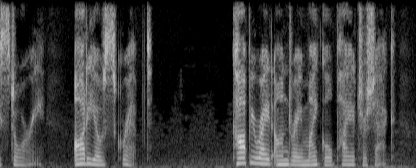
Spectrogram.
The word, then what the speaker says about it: Pietroschek: Copyright Michael Pietroschek. Pronounced Pietroschek.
